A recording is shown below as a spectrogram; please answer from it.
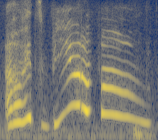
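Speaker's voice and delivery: high, slow, gushing delight; delighted awe. Real, not acted. Streamer seeing a beautiful ocean park, delighted. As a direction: stretch the words high with delight.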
